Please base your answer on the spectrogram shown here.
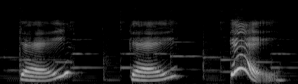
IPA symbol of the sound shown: g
